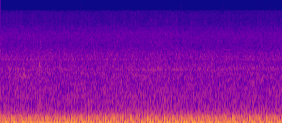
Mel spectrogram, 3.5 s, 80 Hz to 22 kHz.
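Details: 1991 Pontiac Firebird Trans Am, after a new water pump and a replacement for the defective battery: deep, even idle at about three pulses a second with no stumbling. Charge holds on the dash gauge and no overheating; idling cleanly.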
